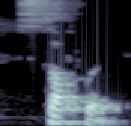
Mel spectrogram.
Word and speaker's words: soften: Coming up next is often and soften. Should the letter T be pronounced in those words? As for soften, the letter T should always be dropped.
